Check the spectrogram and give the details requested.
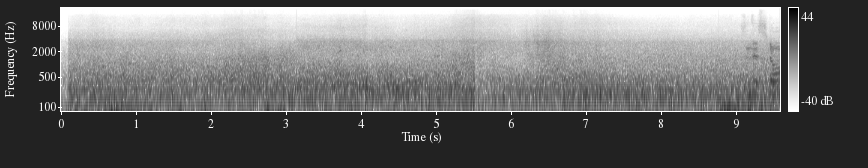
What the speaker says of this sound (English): The waves are huge!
